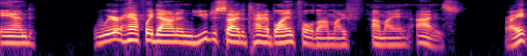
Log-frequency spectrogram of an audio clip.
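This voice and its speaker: Against a quiet background, a man speaks in a fairly high pitch with a bright, sharp tone. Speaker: business consultant. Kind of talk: podcast interview. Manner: fast.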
